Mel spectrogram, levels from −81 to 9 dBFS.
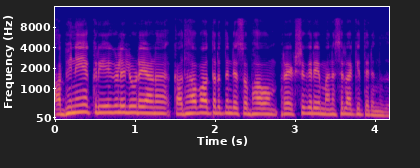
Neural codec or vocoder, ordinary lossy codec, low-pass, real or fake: none; none; 10.8 kHz; real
